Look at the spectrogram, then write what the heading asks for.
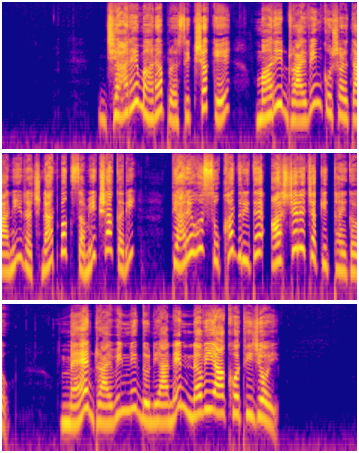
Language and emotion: Gujarati, surprised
